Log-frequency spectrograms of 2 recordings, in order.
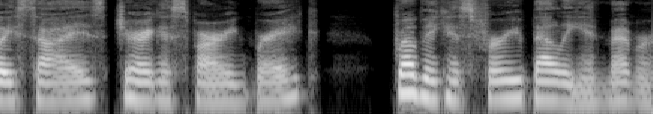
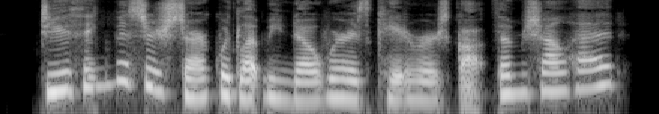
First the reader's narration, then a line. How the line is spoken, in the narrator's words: Iron Man laughs, the modulator flattening it out into a beep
